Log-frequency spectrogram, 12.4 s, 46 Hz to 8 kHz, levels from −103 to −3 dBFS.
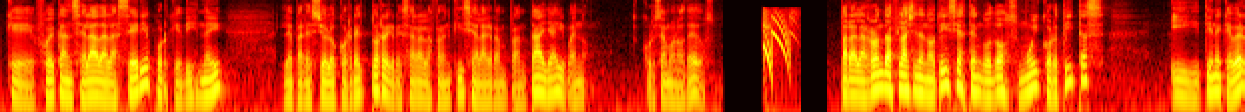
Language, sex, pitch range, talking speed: Spanish, male, 95-130 Hz, 185 wpm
